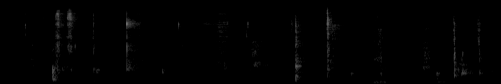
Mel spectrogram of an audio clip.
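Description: Close-up eating sounds of a person chewing a mouthful of rice and fish curry: irregular wet mouth clicks and smacks, a few sharp ones standing out.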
